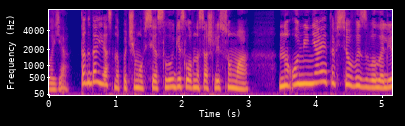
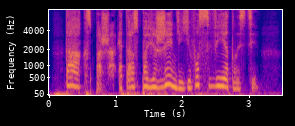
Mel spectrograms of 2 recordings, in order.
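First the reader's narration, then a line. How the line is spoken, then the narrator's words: Whispered. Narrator (Russian): шепнула она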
